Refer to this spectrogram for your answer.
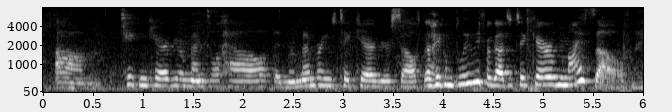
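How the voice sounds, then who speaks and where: Very fast delivery with hardly any pauses over light background noise. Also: woman. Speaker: panel moderator. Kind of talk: panel moderation, casual talk. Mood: warm, joking. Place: hall. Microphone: lapel.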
